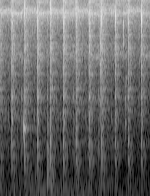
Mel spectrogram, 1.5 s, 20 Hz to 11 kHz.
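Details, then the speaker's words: Stuart "donkey" steam water pump model, 6 cm3 displacement, rated 40 to 400 strokes per minute, running slowly; crisp, even clicking about eight strokes a second with no knocks or hesitation, pumping water normally. "ça pompe alors là elle va tout doucement c'est une pompe qui peut aller jusqu'à 400 coups minute on peut pas parler de tours puisqu'il n'y a pas de requins"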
